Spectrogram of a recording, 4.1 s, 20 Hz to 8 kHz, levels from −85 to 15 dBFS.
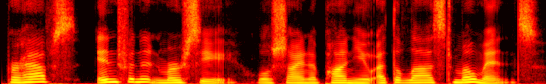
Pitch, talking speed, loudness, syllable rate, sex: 205 Hz, 160 wpm, -16 LUFS, 5.1 syllables/s, female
